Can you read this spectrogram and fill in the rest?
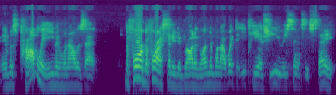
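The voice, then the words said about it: Strong regional accent. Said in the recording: “I have such a strong accent.”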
